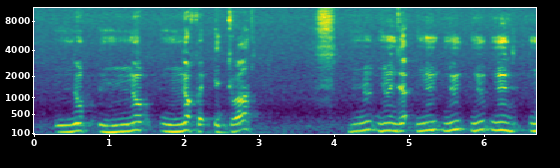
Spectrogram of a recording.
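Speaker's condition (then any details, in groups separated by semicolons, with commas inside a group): Cerebral palsy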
